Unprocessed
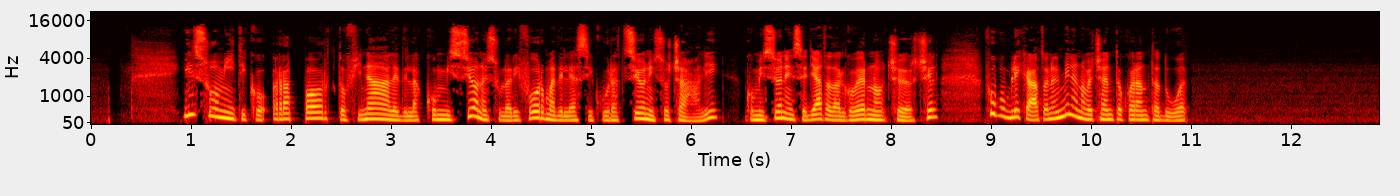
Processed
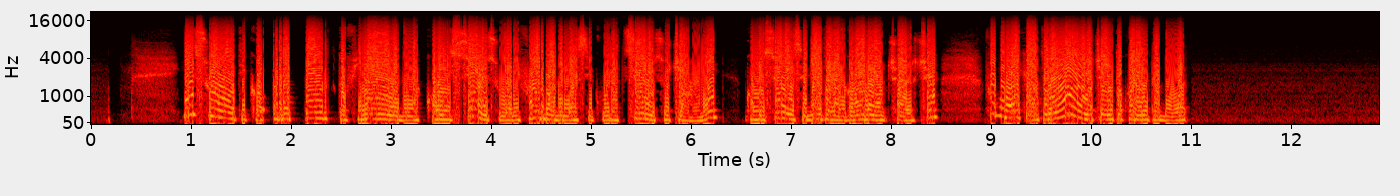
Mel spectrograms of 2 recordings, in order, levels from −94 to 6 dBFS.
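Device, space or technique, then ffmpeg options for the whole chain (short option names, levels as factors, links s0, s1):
overflowing digital effects unit: -af "aeval=exprs='(mod(17.8*val(0)+1,2)-1)/17.8':c=same,lowpass=9900"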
